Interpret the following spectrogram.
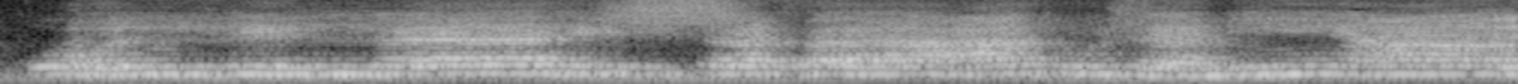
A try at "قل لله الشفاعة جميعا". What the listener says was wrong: الها في لفظ الجلالة لله الشفاعة في مكان في كسرة، حقق الكسر. قل لله الشفاعة جميعا.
